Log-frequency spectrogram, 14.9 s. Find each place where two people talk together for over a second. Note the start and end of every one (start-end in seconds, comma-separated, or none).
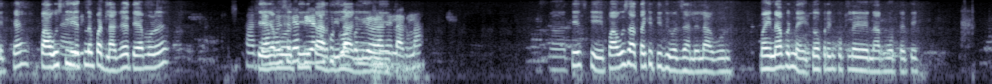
3.8-5.9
